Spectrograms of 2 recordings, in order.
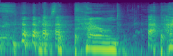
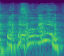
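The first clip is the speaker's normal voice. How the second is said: laughing; 9 semitones higher than usual. Retold or imitated.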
